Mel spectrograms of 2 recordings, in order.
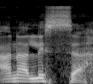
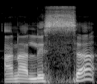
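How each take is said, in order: No difference in how they are said.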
